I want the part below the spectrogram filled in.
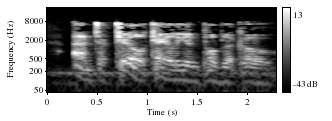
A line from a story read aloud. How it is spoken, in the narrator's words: exclaimed Dionys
